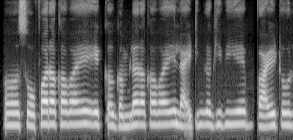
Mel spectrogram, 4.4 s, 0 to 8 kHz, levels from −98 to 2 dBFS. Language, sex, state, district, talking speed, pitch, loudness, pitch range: Hindi, female, Madhya Pradesh, Bhopal, 230 wpm, 230 Hz, -15 LUFS, 215-235 Hz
